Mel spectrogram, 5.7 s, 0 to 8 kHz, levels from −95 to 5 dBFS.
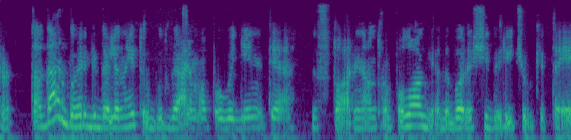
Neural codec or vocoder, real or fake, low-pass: none; real; 7.2 kHz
